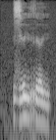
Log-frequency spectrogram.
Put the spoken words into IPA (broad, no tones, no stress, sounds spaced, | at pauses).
zʲ e j rʲ ɛ j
